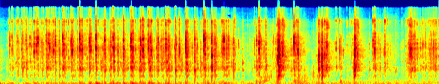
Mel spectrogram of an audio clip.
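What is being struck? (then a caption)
Small wooden calculator keys and casing. Fingertips tap repeatedly on the wooden keys and casing of a small handheld calculator with a light wood body, possibly bamboo, held up close to the microphone, much like typing. A fast, dense run of dry, bright clicks with no low end slows into sparser, separate taps toward the end, each dying away almost instantly.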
